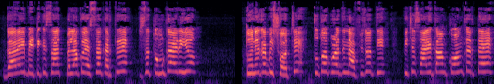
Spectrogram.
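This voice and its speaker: A stern, lecturing middle-aged mother-in-law from a cartoon family story, voiced by a woman. She nags and scolds in a high, bright voice. The sound is dry and close. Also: fairly even intonation, brisk, no room sound, full character voice. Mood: scolding. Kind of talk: cartoon voice acting.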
